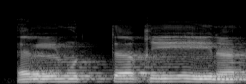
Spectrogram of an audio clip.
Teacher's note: ഖാഫ് ഇസ്തിഅലാൻ്റെ അക്ഷരമാണ്, എന്നാൽ കസ്റായതുകൊണ്ട് കുറഞ്ഞ തഫ്ഖീം മാത്രം നൽകുക.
